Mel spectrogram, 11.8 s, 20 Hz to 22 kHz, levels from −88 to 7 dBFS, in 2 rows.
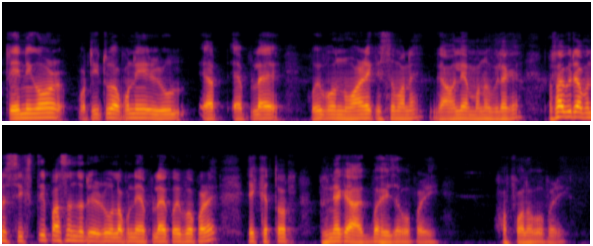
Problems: none marked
